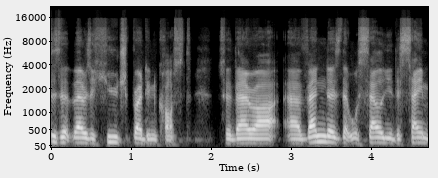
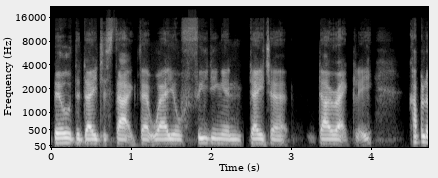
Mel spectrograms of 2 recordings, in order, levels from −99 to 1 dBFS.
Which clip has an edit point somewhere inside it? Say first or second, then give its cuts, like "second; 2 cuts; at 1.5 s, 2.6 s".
second; 1 cut; at 2.4 s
